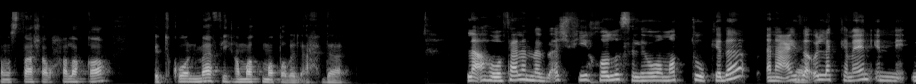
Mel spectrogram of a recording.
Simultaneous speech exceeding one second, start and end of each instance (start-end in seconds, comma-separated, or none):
none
